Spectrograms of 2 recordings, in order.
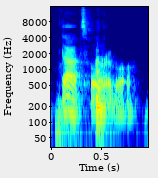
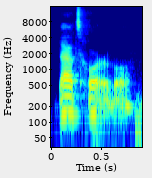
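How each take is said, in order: First: Breathy whisper of dismay; hushed, appalled whisper. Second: Said in the usual way. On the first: Real, not acted. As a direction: whisper it like it's too awful to say aloud. Repeated reaction, whispered.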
